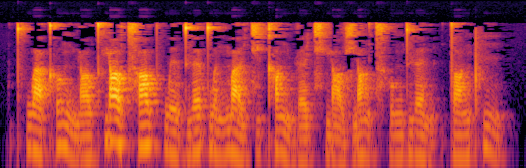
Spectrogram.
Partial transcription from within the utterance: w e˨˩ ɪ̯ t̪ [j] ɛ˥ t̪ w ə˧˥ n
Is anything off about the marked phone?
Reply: yes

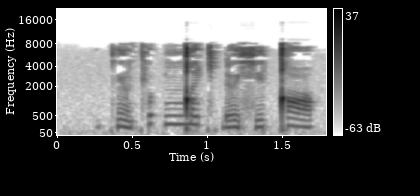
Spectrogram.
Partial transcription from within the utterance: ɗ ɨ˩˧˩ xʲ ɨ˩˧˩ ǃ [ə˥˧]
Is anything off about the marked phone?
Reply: yes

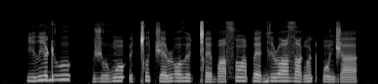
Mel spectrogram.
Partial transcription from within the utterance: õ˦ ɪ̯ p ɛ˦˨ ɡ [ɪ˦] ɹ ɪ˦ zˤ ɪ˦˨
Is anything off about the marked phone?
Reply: no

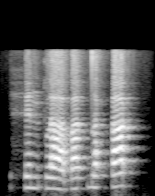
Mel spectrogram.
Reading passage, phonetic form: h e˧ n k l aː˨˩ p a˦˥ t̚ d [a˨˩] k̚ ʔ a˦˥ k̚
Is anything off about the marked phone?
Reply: yes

